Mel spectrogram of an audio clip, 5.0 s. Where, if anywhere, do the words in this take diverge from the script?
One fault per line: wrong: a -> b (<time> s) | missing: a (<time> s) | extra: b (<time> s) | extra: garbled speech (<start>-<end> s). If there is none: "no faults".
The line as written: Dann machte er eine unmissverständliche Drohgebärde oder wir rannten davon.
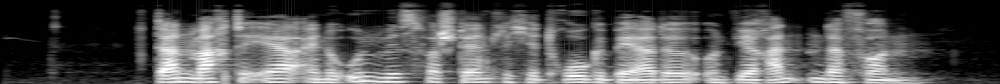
wrong: oder -> und (3.5 s)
